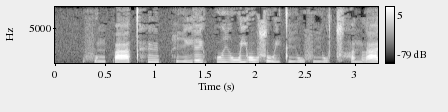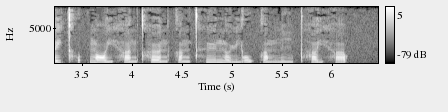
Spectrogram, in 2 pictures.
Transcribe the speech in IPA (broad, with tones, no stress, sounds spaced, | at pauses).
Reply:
f ʊ˨ ŋ p aː˨˥ t̪ʰ yː˥ p̚ h iː˨˥ j e˥ j kʷ iː˥ w j o˥ w s uː˨˩ j t̪ iː˨˩ w f iː˨˩ w t͡sʰ ɐ˨˩ n l aː˥ j kʰ ʊ˥ k̚ n̪ ɔː˨ j h ɐ˧ n kʰ œː˧ n k ɐ˨˧ ŋ t̪ʰ yː˥ n̪ ɵ˨˩ ɥ j o˧ w k ɐ˨˩ m n̪ iː˨˩ pʰ ɐ˨˩ j h ɐ˨˥ p̚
